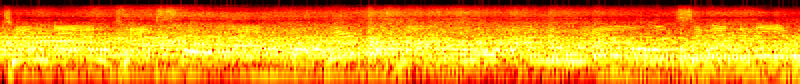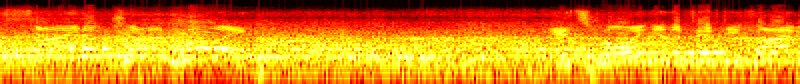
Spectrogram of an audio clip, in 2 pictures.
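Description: Several late model street stock race car engines running at racing speed on a dirt oval, their pitch rising and falling as the cars go through the turns.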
